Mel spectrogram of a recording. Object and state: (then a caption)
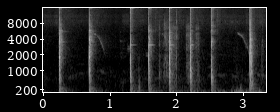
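Ringing rock. A ringing rock, a boulder at Obul Keshvapur, is struck repeatedly, giving a series of sharp, bright knocks at an uneven pace. Each strike carries a brief high tone around 2 kHz that dies away quickly.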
